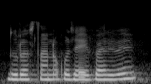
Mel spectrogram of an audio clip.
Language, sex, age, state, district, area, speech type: Odia, female, 18-30, Odisha, Subarnapur, urban, spontaneous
